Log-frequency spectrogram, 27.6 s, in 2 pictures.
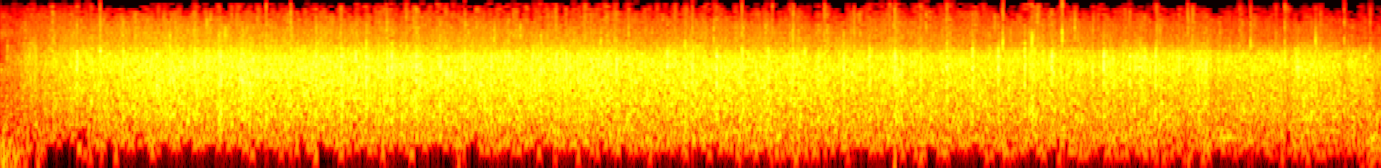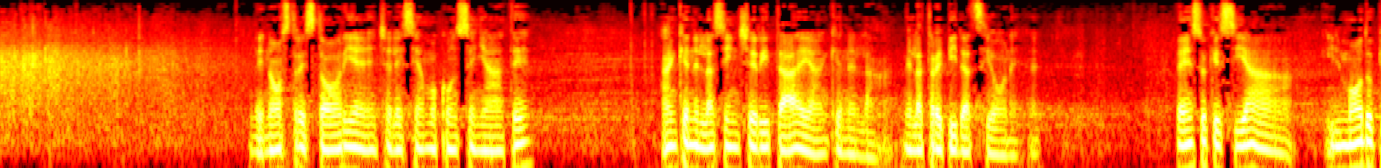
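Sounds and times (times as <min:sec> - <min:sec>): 
audience applause: 0:00.0 - 0:16.4
speech: 0:16.5 - 0:19.3, 0:20.5 - 0:24.3, 0:25.6 - 0:27.6.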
